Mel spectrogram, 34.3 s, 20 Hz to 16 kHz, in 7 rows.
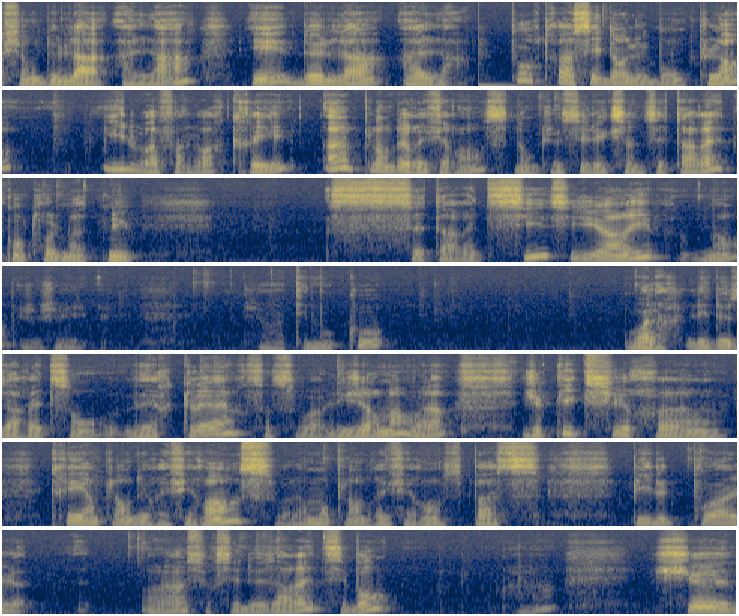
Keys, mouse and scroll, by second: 3.1 click, 3.4-4.6 drag, 4.7 click, 6.5-6.8 scroll up 1, 7.0 right click, 8.7 click, 13.5 ctrl+click, 14.7-15.4 drag, 15.8-16.6 drag, 16.7 ctrl+click, 18.0 ctrl+click, 19.0-22.3 ctrl+drag, 24.6 click, 25.9-27.7 drag, 27.7 right click, 27.9 middle click, 28.3 right click, 28.9-31.6 drag, 32.3 click, 33.3 click, 34.0-34.2 scroll down 1.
